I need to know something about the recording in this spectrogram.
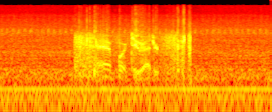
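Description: A man speaks briefly over a headset intercom.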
